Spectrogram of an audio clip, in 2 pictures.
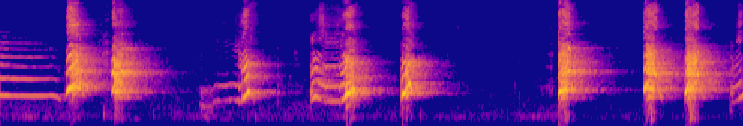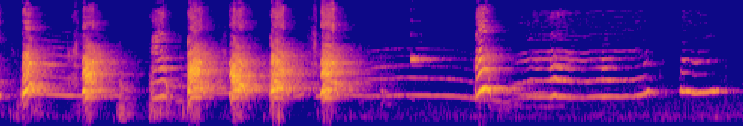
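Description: A miniature pinscher barking in short, sharp barks, coming in clusters and in a fast run through the middle at about two a second, set off by cat sounds from a phone soundboard. A longer drawn-out, wavering cry comes near the end.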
